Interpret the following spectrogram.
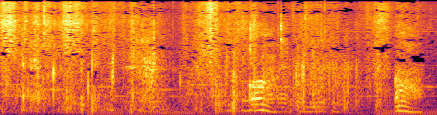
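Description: Hurried footsteps with rustling handling noise as people rush out of a room, and a short voice about two and a half seconds in.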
